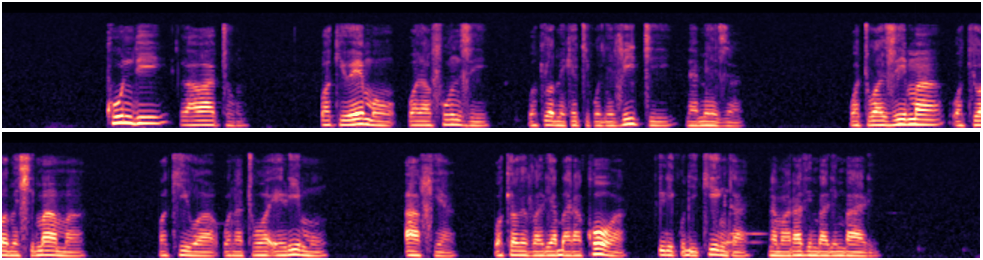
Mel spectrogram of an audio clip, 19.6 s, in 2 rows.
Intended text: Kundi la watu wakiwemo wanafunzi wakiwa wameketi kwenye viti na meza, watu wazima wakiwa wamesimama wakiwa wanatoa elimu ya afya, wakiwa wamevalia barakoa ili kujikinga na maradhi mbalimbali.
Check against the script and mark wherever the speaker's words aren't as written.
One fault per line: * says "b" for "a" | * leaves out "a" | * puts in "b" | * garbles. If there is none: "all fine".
* leaves out "ya"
